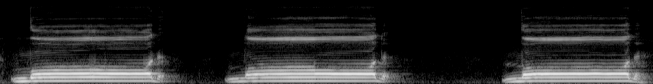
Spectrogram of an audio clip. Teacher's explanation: اب دال اور ضاد میں یہی تو فرق ہے کہ دال باریک پڑھی جاتی ہے اور ضاد پر موٹا پڑھا جاتا ہے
